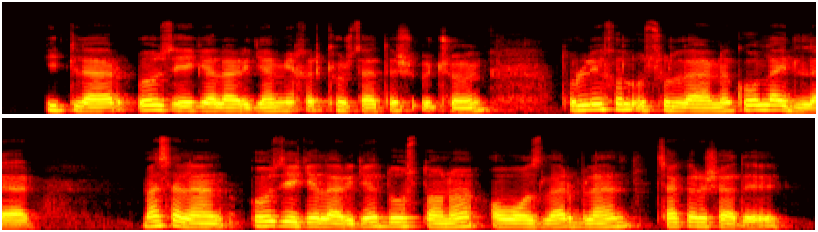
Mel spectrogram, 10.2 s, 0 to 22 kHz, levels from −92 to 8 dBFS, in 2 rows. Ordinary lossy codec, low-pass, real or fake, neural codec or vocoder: none; none; real; none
